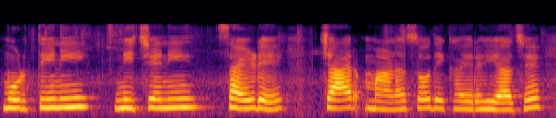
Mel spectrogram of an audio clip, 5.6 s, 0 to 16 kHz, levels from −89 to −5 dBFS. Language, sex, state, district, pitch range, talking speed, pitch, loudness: Gujarati, female, Gujarat, Valsad, 215-245 Hz, 85 wpm, 235 Hz, -18 LUFS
